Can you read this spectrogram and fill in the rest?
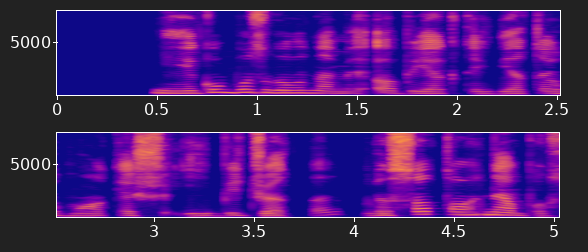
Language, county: Lithuanian, Šiauliai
